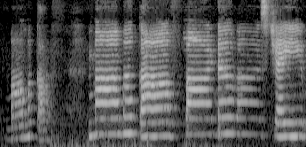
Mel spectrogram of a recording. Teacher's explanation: ఎప్పుడైనా పా అక్షరం ముందు విసర్గ వస్తే ఆ విసర్గాన్ని ఎఫ్ సౌండ్తో పలకాలండి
